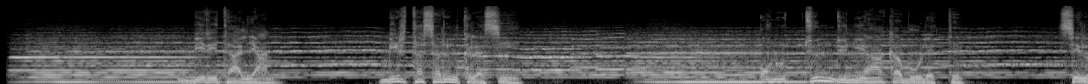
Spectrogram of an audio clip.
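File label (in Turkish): turkish male commercial; voice demos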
